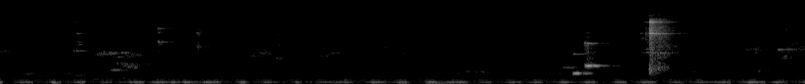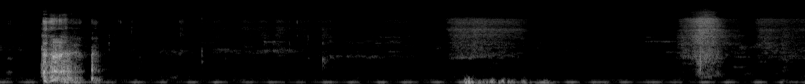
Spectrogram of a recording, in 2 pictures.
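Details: Two or three short, harsh coughs over a steady low room hum, with faint voices between, from a patient during a varma therapy session; ordinary coughing.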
